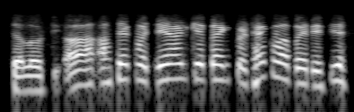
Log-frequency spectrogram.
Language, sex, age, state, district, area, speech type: Kashmiri, male, 18-30, Jammu and Kashmir, Baramulla, rural, conversation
